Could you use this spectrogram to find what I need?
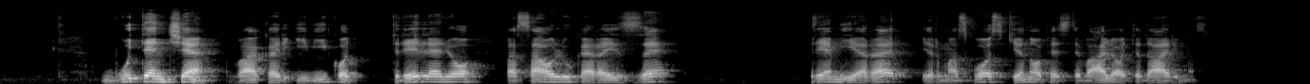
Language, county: Lithuanian, Alytus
